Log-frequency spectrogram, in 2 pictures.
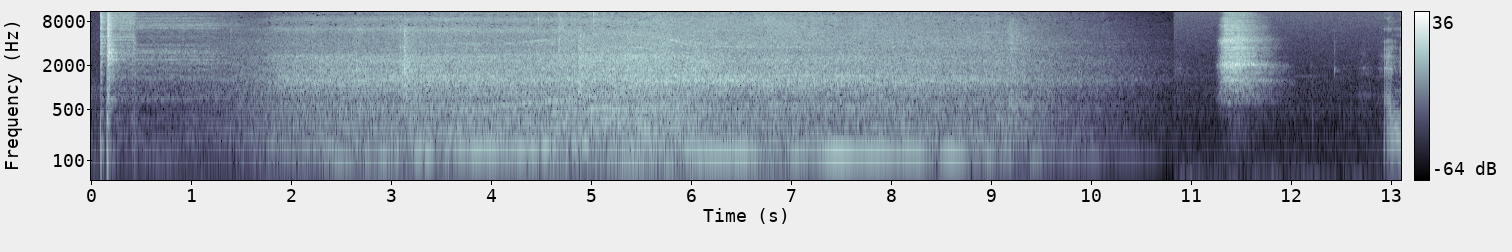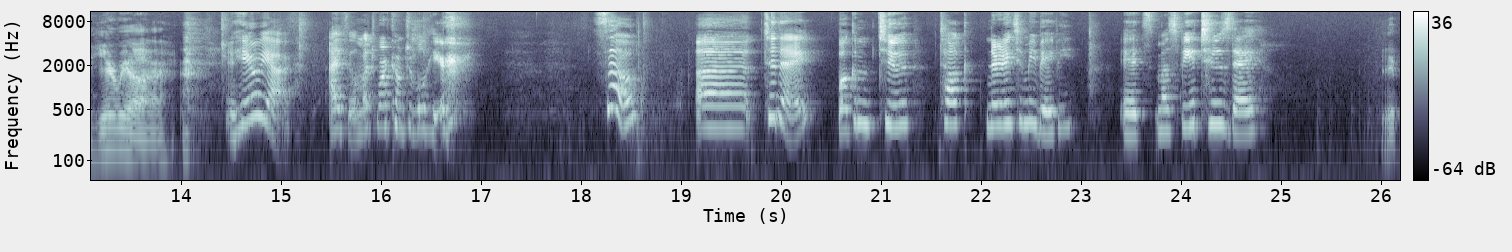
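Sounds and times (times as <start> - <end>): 
bus engine revving as the bus drives away: 0.0 - 10.8
speech: 13.2 - 16.9, 18.3 - 24.9, 26.0 - 26.1.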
